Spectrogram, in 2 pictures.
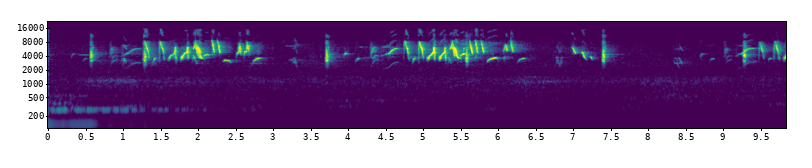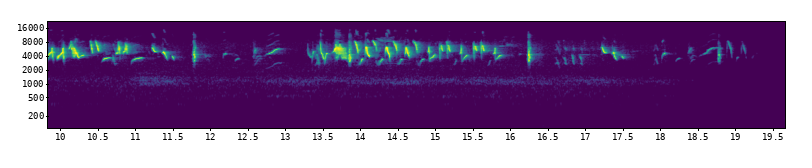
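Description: A songbird singing in bouts of quick, high chirping notes. There are four longer bouts a few seconds apart, with scattered single notes between them.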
